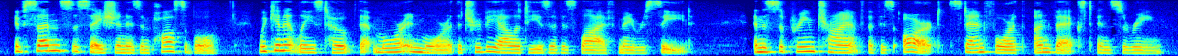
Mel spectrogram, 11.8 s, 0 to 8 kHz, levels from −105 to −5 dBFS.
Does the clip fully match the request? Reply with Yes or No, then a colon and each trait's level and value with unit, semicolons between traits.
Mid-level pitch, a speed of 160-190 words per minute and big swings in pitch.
No: high, 200 Hz; average, 175 wpm; wide, 5.9 semitones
